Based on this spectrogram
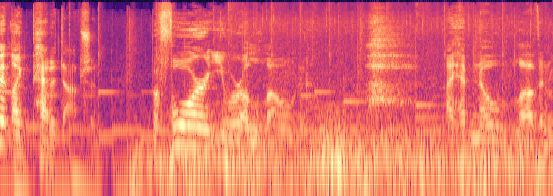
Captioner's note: sighs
